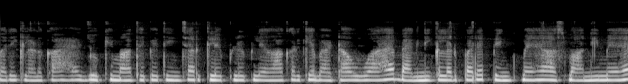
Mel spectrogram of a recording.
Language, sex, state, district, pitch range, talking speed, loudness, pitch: Hindi, female, Haryana, Rohtak, 195-205 Hz, 255 wpm, -14 LUFS, 200 Hz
